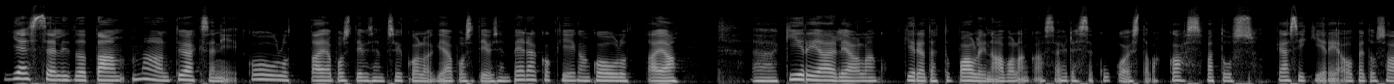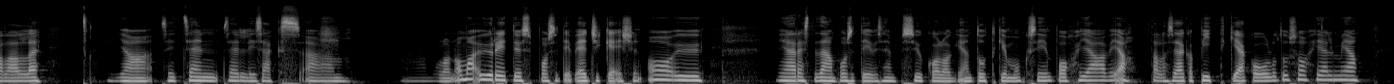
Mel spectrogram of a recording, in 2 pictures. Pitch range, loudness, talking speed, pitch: 155-185 Hz, -28 LUFS, 100 wpm, 165 Hz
